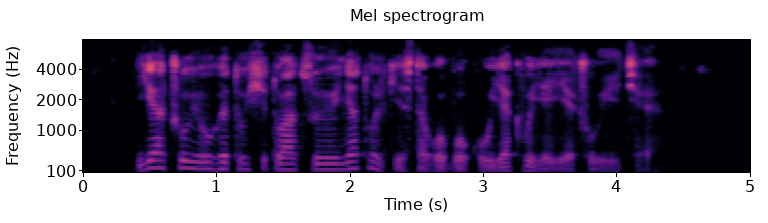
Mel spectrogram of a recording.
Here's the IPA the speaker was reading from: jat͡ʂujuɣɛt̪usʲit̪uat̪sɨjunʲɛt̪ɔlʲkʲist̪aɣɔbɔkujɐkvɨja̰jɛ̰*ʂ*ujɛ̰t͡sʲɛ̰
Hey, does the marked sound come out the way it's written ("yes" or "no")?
no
